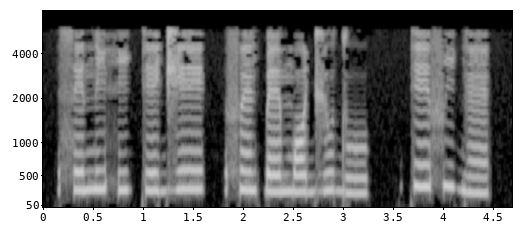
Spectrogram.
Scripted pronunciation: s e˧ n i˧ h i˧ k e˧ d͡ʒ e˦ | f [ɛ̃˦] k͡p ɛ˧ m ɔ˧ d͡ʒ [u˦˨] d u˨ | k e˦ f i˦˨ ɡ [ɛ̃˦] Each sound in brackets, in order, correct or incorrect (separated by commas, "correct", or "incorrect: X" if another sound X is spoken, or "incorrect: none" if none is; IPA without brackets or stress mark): correct, incorrect: u˧, incorrect: ɛ̃˨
